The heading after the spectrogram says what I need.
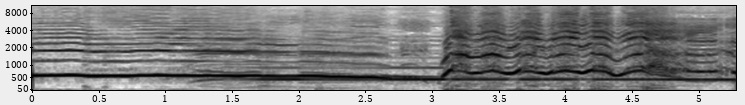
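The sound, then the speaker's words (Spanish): Coyotes howling under a full moon: a long, drawn-out tonal howl slowly sinks in pitch, then a louder, higher howl with a strong wavering pitch takes over for the second half. “A la luz de una luna llena. Están aullantes los coyotes deseando de salida.”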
